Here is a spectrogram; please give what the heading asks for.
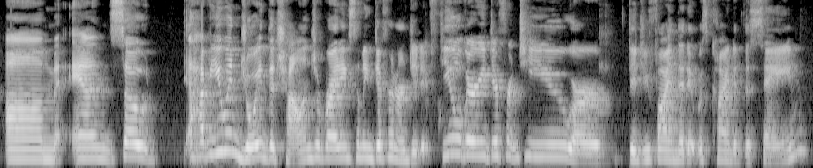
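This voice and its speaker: An American woman hosts a relaxed conversation with an author. Her voice sits at an ordinary middle pitch. She talks in a chatty, storytelling way and fills her pauses with lots of "um"s. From United States. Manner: chatty, many fillers, tells stories. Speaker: host interviewing an author. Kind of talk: casual video chat.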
